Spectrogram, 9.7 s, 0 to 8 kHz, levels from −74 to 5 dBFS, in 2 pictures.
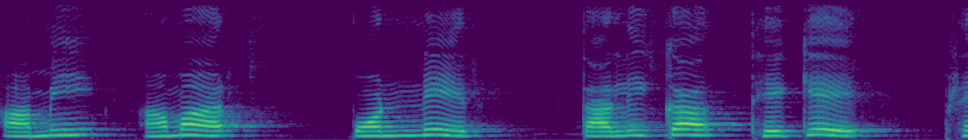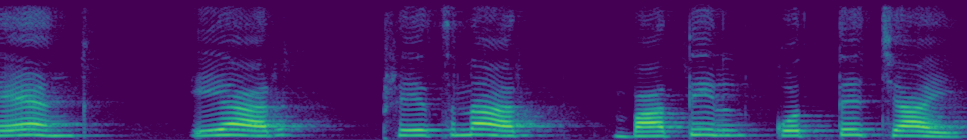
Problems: none marked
